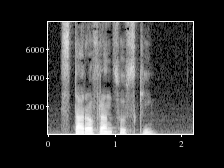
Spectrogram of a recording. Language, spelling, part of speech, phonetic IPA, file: Polish, starofrancuski, noun / adjective, [ˌstarɔfrãnˈt͡susʲci], Pl-starofrancuski.ogg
